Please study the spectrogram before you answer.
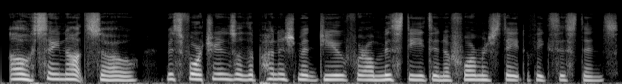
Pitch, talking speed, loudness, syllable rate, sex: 210 Hz, 175 wpm, -17 LUFS, 5.2 syllables/s, female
